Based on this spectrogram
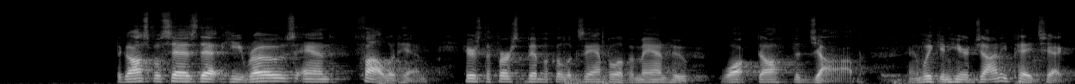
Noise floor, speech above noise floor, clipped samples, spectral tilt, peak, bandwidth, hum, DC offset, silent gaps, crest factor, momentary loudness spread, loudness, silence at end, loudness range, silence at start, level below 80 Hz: -73 dBFS; 49 dB; under 0.1%; -6.5 dB/octave; -6 dBFS; 12 kHz; none; under 0.1%; none; 20 dB; 14 LU; -24 LUFS; 0.05 s; 6 LU; 1.2 s; -54 dBFS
